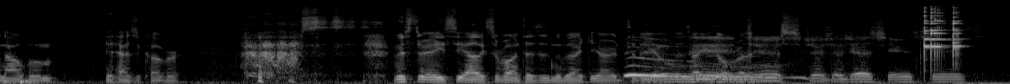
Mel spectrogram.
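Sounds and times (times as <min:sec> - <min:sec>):
speech: 0:00.0 - 0:09.8
low voices: 0:06.2 - 0:08.9
glasses clinking in a toast in a backyard: 0:09.2 - 0:09.8.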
